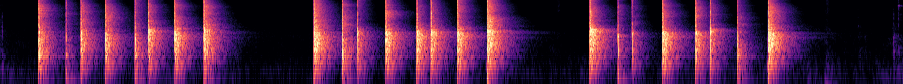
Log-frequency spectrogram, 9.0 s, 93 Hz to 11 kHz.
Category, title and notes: Instrument samples > Percussion
Hand clap. (MacBookAirM1 microphone in Reaper’s DAW)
